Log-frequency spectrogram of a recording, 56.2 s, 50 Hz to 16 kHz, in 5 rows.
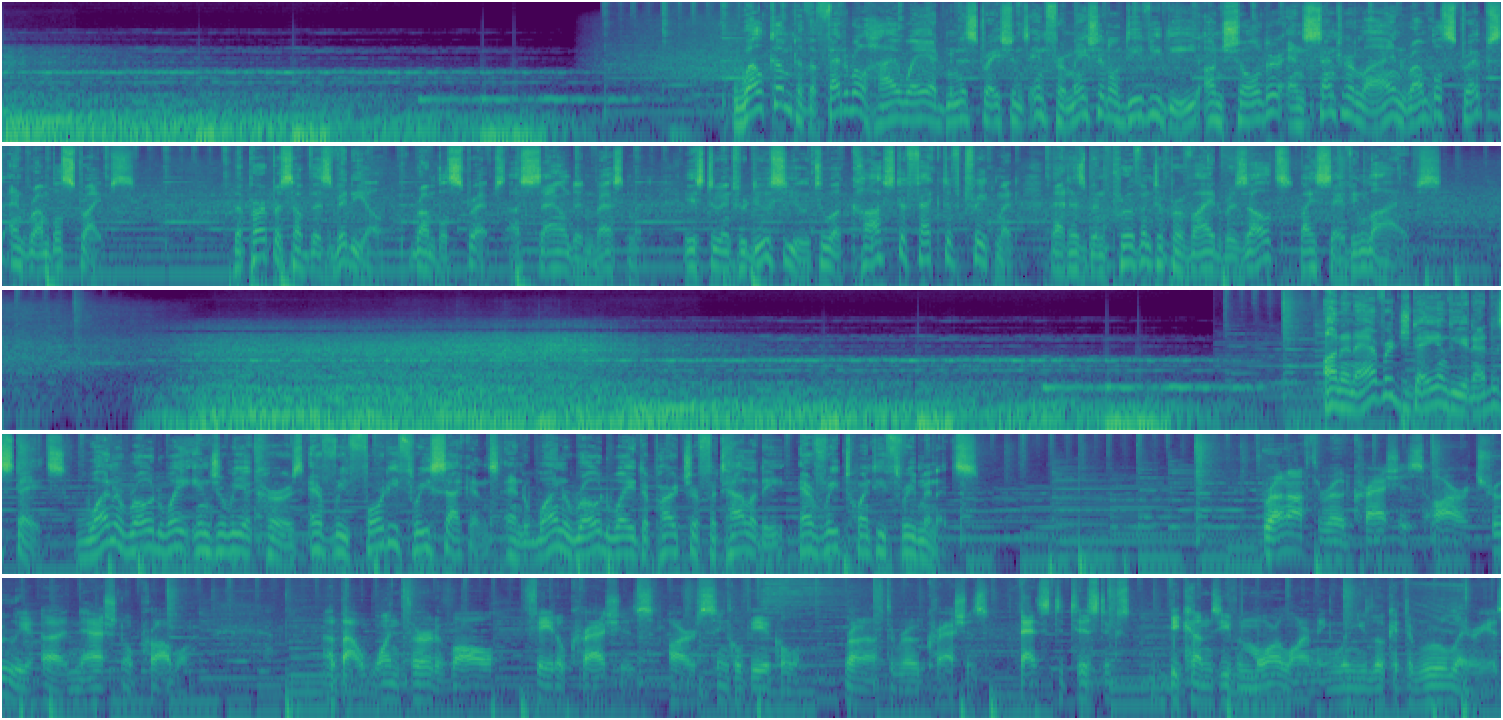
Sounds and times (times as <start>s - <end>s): Rumble: 0.0s - 4.4s, 23.5s - 31.6s
Music: 0.0s - 56.2s
Speech: 5.5s - 12.2s, 13.0s - 22.0s, 32.4s - 41.1s, 43.2s - 46.4s, 47.4s - 56.2s.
